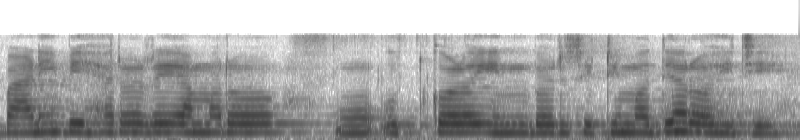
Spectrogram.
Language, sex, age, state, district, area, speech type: Odia, female, 45-60, Odisha, Khordha, rural, spontaneous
